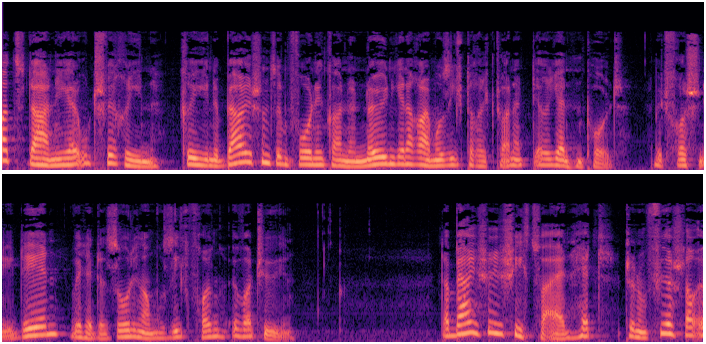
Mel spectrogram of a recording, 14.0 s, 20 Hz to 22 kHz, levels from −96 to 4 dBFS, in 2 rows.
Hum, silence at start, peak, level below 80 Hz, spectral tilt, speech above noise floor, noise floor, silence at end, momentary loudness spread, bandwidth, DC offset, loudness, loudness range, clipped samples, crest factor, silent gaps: none; 0 s; -2 dBFS; -50 dBFS; -7 dB/octave; 40 dB; -59 dBFS; 0 s; 10 LU; 11 kHz; under 0.1%; -20 LUFS; 6 LU; under 0.1%; 18 dB; none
